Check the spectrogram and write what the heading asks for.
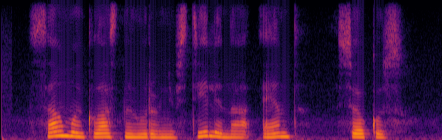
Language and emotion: Russian, neutral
